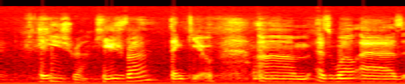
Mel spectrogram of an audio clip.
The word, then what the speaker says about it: Hijra: There's different terms for transgender and from different cultures, such as two-spirit, and I'm not going to pronounce this right. Hijra, thank you.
